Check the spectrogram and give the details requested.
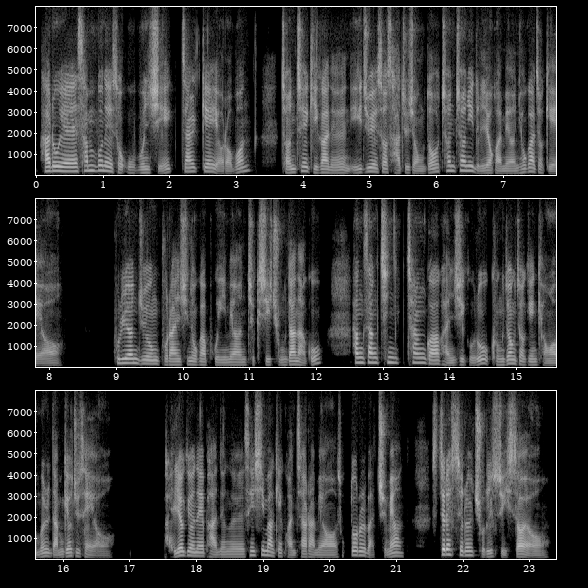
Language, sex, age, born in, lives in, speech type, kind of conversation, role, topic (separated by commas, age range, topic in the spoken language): Korean, female, 45-49, South Korea, United States, read, expert-assistant, expert, 바쁜 생활 속에서도 반려동물 건강을 지키는 나만의 루틴을 어떻게 만들 수 있을까요?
